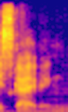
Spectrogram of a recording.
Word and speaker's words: skiving: yet IV so what when I looked it up I definitely found a lot of skyvan skiving mm-hmm you know listen to a couple YouTube videos that Google pronunciation they all say skiving or skive right so I mean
